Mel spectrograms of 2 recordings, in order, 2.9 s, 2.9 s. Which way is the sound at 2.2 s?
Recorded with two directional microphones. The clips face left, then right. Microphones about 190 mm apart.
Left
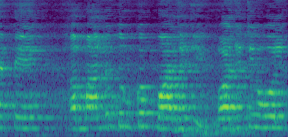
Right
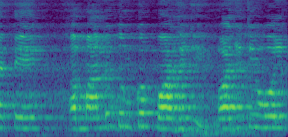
Centre (ahead or behind).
